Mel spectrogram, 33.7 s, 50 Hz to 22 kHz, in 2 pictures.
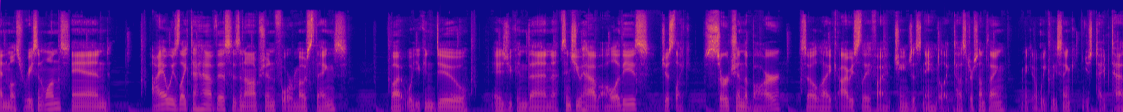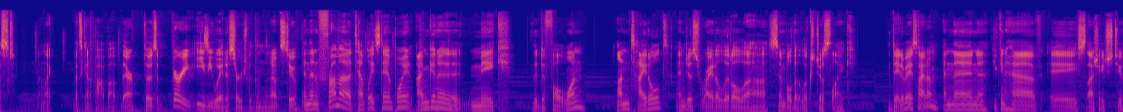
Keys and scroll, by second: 21.0 ctrl+BackSpace.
